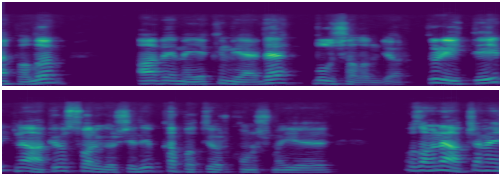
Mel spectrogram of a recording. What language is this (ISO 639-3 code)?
tur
